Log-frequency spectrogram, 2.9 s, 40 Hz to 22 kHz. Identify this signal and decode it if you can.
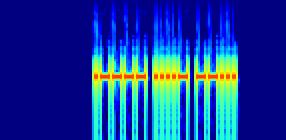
Morse code, heard as a keyed tone, about 40 wpm, 700 Hz. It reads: 147
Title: Numbers - 3-Digit 40wpm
